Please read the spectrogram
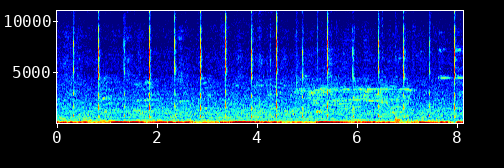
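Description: Clock ticking sound effect, about two and a half ticks a second, over a low bass tone that pulses on and off.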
